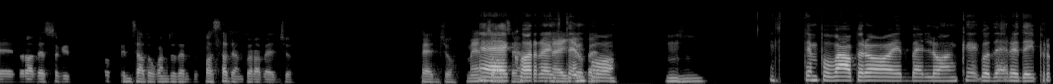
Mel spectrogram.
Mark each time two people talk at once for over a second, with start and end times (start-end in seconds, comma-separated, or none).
4.7-6.0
